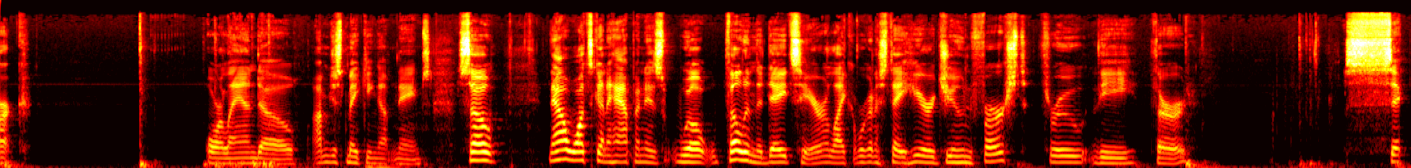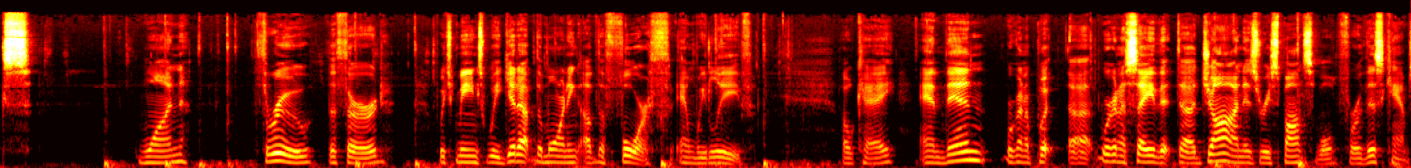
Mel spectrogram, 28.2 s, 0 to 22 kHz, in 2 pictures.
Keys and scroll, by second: 0.0-13.5 typing, 14.4 Down.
